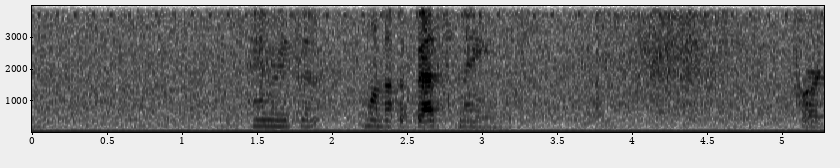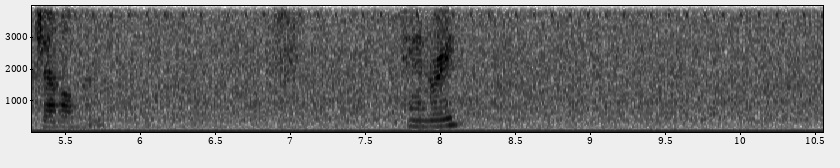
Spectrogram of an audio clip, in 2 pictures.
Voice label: attic male voice whispering

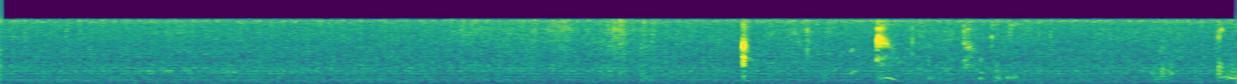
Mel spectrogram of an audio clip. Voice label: male voice answers

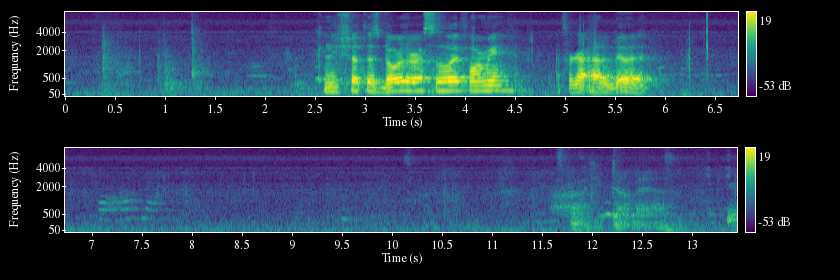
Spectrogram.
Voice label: childs voice i'll help ya giggles

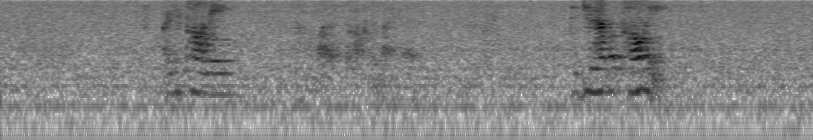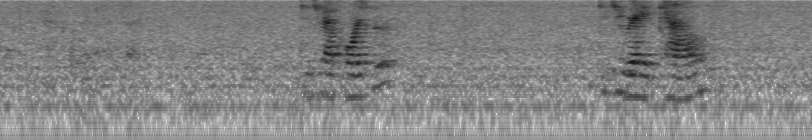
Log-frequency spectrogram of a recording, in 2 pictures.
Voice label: upstairs deep male voice

